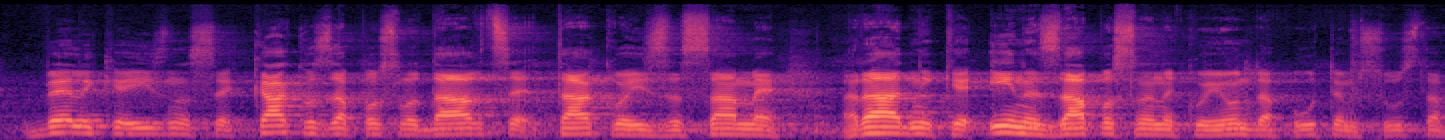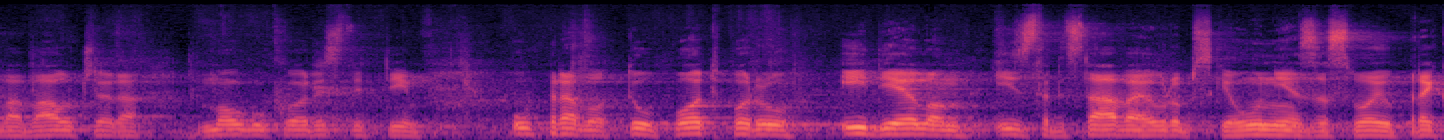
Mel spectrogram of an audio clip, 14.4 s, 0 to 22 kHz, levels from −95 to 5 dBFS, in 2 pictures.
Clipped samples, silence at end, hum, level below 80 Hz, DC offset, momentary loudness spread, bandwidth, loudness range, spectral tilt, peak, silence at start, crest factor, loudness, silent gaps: under 0.1%; 0 s; none; -62 dBFS; under 0.1%; 13 LU; over 20 kHz; 11 LU; -4 dB/octave; -2 dBFS; 0.1 s; 24 dB; -25 LUFS; none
